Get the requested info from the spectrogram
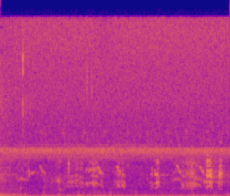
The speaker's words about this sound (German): Jetzt kommen die Aras geflogen.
